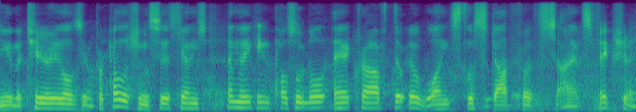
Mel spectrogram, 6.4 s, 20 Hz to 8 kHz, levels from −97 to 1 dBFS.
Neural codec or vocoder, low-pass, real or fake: codec, 16 kHz, 1 kbps, FreqCodec, larger model; 7.2 kHz; fake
